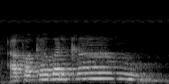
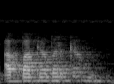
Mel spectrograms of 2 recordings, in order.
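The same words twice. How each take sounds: First: It is said in a sweet, melodious, wavy voice. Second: It is said in a plain, flat everyday voice. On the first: "Yang terakhir itu yang merdu" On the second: "Itu bi- biasa saja"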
